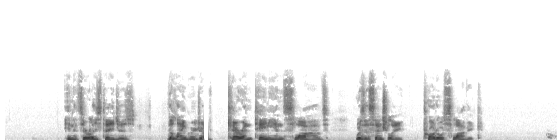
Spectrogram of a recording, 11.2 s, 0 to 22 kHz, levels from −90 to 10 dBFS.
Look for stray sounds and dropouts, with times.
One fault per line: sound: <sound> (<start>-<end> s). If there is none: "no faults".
sound: dropout (4.1-4.2 s)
